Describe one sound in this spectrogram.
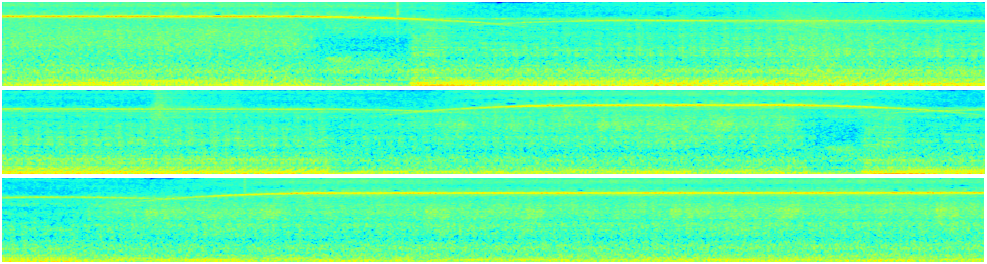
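An inline-six diesel truck engine pulls under load with a deep, steady drone.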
